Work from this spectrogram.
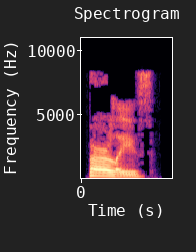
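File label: "barleys", British English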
